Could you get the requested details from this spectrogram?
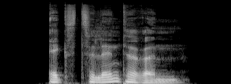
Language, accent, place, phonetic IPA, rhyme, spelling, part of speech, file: German, Germany, Berlin, [ɛkst͡sɛˈlɛntəʁəm], -ɛntəʁəm, exzellenterem, adjective, De-exzellenterem.ogg
- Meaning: strong dative masculine/neuter singular comparative degree of exzellent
